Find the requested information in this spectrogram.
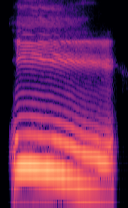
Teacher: So we're moving in this direction from closed to open, and in this direction from front, mid to back. So this vowel, E, is closed, and our tongue is pressing forward in our mouth.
